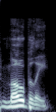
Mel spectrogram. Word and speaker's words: Moberly: And then you go to Moberly Community College. LT, do you know where Moberly is? It's Mobley. It's in Moberly. Missouri.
